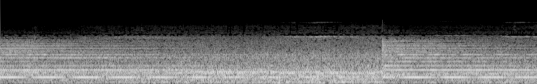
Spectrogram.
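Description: Big Ben, the clock tower bell in London, rings loudly and continuously for three minutes in the morning to mark the first day of the Olympic Games. Its dense, sustained clanging tones blend into a steady wash of sound with no voices.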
